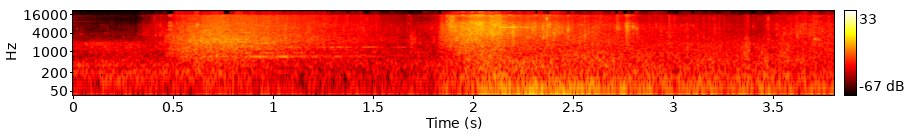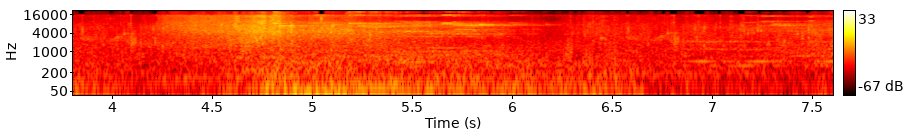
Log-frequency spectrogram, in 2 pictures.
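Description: Video game explosions during a boss battle, two heavy rumbling booms that swell and roll on with a whooshing wash of noise between them, loud throughout.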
